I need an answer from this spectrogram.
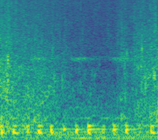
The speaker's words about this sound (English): You start your day with a stroll on the sand and a paddle out into the chilly Pacific. There are dolphins jumping as you ride your board out to the break. The waves are coming, the surf is salty and refreshing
